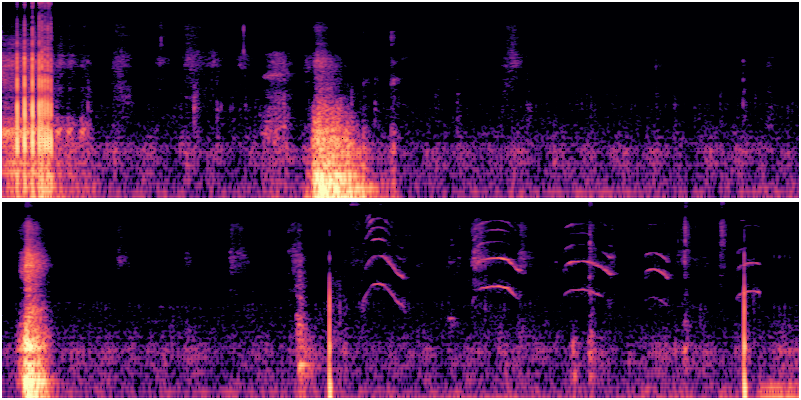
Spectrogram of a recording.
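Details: Two-week-old kittens at milk time give a run of high, thin mews, each arching up and falling back. They come in quick succession near the end, after several loud thumps and handling noises earlier on.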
